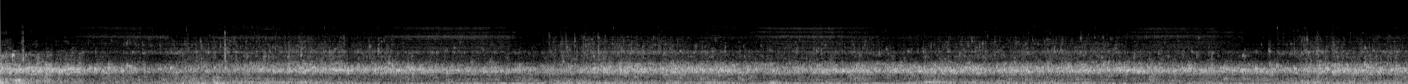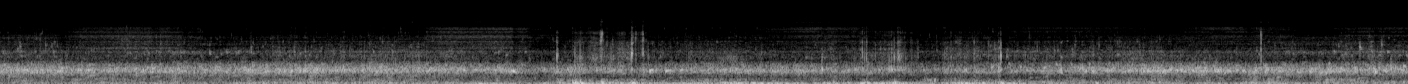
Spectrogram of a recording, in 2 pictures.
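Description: Scuba diver breathing underwater through a regulator, with a rush of exhaled bubbles about every three to four seconds over a steady hum.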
